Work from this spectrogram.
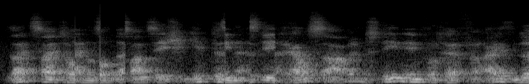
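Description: Twice the speech lurches into a jumbled moment, first between 0.75 and 1.25 s, then between 2.25 and 2.75 s. Each is a case of chunks out of order: a 250 ms block of audio arrived one chunk late and was played after the block that should follow it. Nothing is missing, but the swapped pair leaves three abrupt joins per event around the garbled half-second.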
